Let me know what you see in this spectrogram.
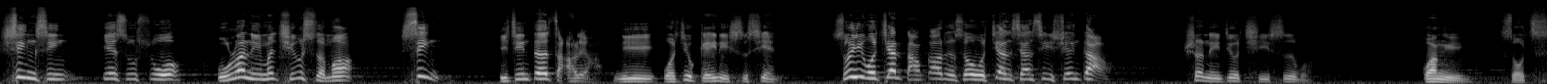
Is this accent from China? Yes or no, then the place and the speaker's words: no; Seremban, Negeri Sembilan, Malaysia; 我回去斯迪旺的时候，都会吃什么那个云吞面啊、干拌面啊，还有这卤面啊，都是我们家乡的菜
